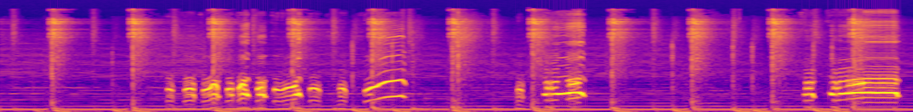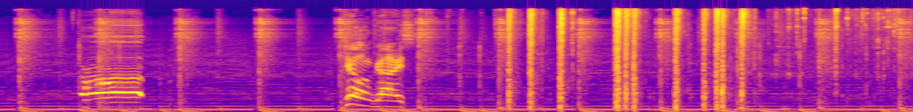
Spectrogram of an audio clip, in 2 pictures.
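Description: Canada geese honking repeatedly, the calls rising and breaking in pitch, over background music with a steady beat. Near the end comes a quick volley of sharp cracks, shotgun fire.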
